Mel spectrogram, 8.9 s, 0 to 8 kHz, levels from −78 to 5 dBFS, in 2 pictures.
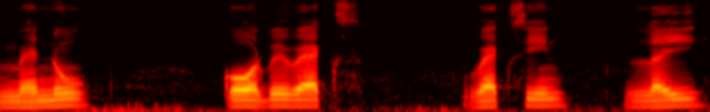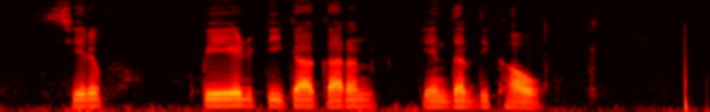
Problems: constant background noise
